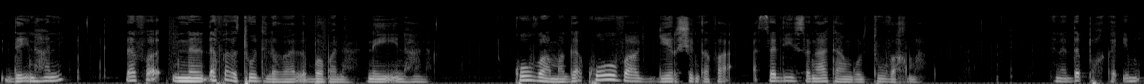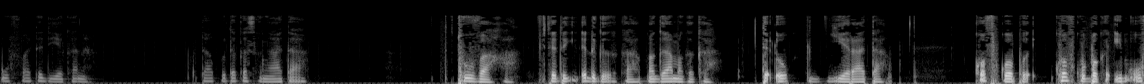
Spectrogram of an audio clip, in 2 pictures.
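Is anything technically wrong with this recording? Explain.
Yes, two faults run through the whole clip.

Throughout the 23 seconds, a faint, steady ticking sits under the speech at about ten clicks per second, roughly 40 dB below the speech. This is Wi-Fi interference. A nearby Wi-Fi radio's beacon transmissions are picked up by the audio circuitry and rectified into audible pulses. The spacing of the ticks matches the standard 102.4 ms beacon interval, which identifies the source as the access point's regular announcements.

Also throughout, the speech has no content above 10.1 kHz, which gives it a dull, capped top end, and it carries the smeared, swirly artefacts of heavy MP3 compression. The cause is likely low-bitrate audio saved at a high bitrate: the sound points to an MP3 encoded at around 40 kbit/s and later re-encoded at about 264 kbit/s. The second, generous encode cannot restore the detail and high frequencies that the first one discarded, so the damage stays.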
